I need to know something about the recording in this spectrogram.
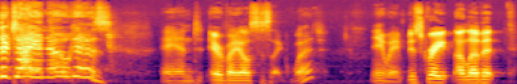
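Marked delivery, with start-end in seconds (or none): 0.0-1.1 high, shrill, all-out nerdy top-of-the-lungs scream. A self-described Star Wars nerd recounts his outburst at the others, retelling a scream. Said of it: "screaming at the top of my lungs".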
